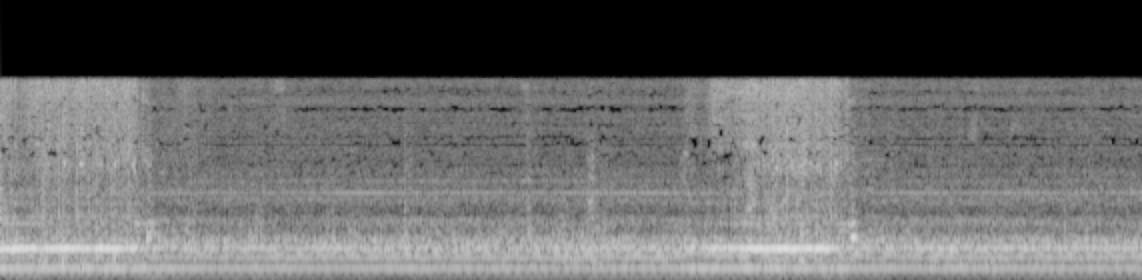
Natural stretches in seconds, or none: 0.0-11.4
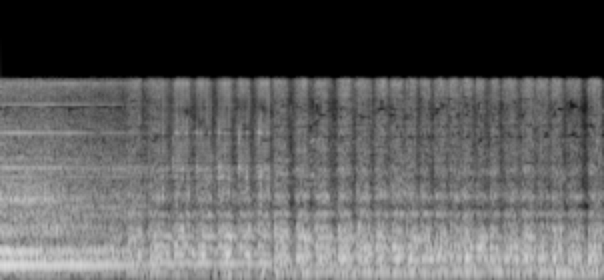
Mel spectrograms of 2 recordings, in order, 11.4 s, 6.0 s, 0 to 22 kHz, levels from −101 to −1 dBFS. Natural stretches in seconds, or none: 0.0-1.6; 2.7-6.0

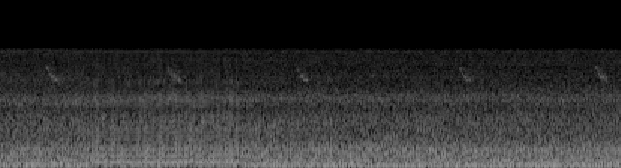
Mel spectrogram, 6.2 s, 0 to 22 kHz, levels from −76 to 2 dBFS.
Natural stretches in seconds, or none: 0.0-0.9; 2.4-6.2

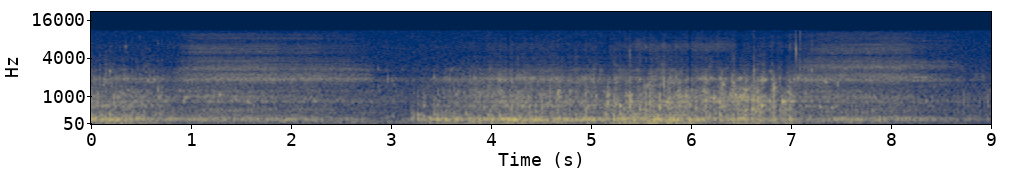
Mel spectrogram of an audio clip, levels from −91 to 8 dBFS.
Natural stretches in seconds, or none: 0.0-3.8; 8.2-9.0

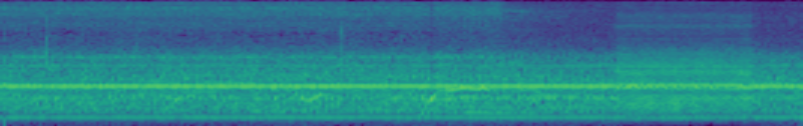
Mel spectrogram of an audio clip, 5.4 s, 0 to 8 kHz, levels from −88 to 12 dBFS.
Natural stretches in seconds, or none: 0.0-4.1; 5.0-5.4

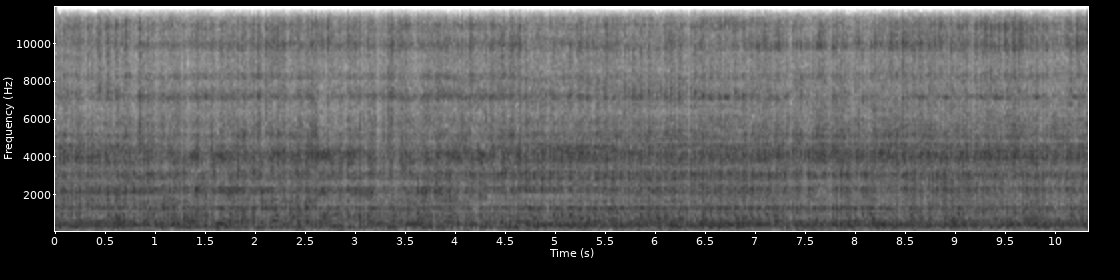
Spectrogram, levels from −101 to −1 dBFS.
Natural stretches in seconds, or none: 0.0-0.8; 4.7-10.3

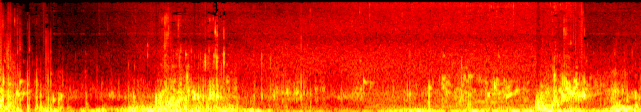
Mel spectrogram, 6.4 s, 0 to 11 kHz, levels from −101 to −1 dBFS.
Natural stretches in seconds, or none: 0.0-6.4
